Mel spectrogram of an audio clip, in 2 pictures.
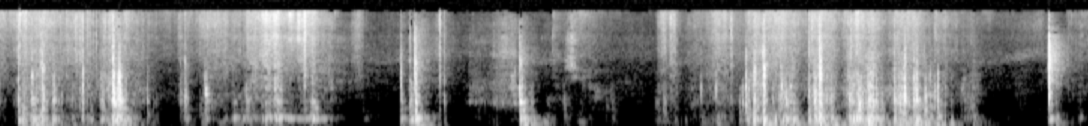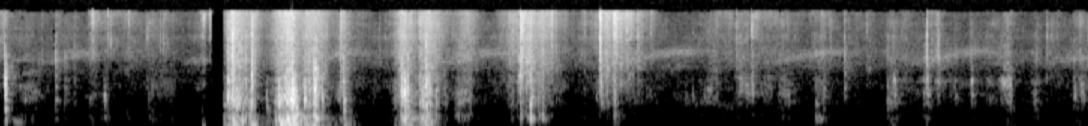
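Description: A rope rustles as it is pulled around a bundle of poles.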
